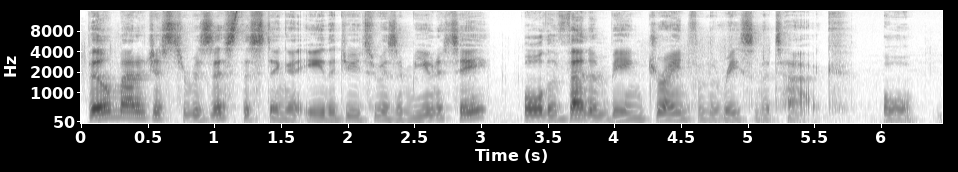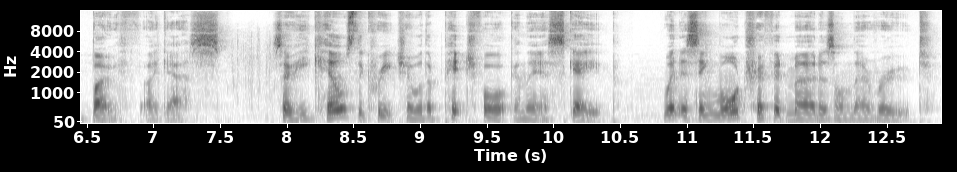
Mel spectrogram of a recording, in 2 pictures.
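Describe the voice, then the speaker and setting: A man's voice: mid-range voice, moderate pace, warm tone. Male video essay narrator, informal and opinionated, scripted delivery with wry casual asides.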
